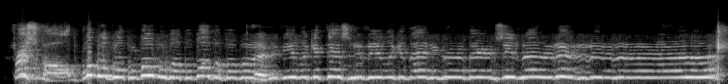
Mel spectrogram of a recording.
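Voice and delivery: very high, loud torrent of jargon; a frantic breathless info-dump; rapid-fire blah. Pretend. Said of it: "It's gonna be a bumpy, bumpy ride".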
